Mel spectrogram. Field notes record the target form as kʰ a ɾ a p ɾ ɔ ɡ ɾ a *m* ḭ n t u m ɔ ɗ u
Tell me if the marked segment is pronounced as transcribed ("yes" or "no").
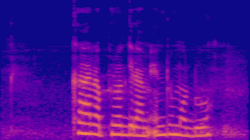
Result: yes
